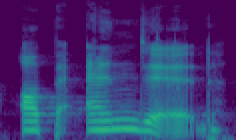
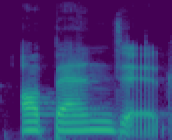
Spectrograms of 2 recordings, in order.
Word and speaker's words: upended: I have it in the past simple upended because it's in an Ed. You need that ID at the end upended.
